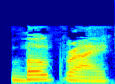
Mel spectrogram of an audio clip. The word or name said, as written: boatwright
